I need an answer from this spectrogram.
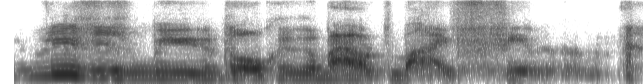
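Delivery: very slow put-on drawl, every word dragged out. Talking about film trailers, doing an Alfred Hitchcock impression. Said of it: "What an impersonation!".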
